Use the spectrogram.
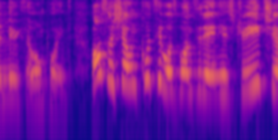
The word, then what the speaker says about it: Seun: It's Seun Kuti, it's not Suen.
